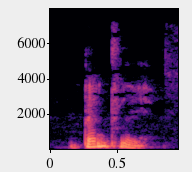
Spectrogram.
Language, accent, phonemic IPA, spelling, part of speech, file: English, Southern England, /ˈbɛntliː/, Bentley, proper noun / noun, LL-Q1860 (eng)-Bentley.wav
- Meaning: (proper noun) An English habitational surname from Old English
